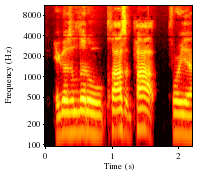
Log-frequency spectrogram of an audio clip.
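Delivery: ordinary delivery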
